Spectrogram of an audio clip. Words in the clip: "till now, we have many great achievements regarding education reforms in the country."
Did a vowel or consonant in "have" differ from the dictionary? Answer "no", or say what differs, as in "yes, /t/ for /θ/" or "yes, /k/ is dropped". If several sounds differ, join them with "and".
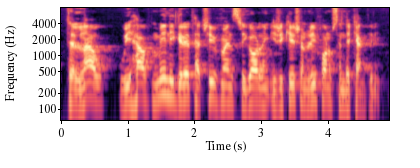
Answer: no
